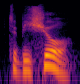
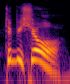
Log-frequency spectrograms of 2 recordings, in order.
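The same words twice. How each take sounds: First: Said in the usual way. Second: Higher, louder attempt at an Irish accent. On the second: Shown as a demonstration. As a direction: go for a playful Irish accent, up high. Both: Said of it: "I wish I could do an Irish accent".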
